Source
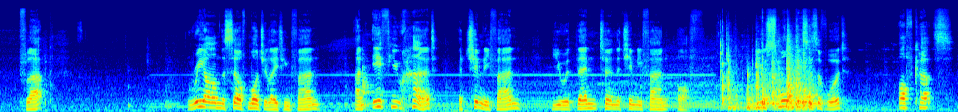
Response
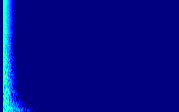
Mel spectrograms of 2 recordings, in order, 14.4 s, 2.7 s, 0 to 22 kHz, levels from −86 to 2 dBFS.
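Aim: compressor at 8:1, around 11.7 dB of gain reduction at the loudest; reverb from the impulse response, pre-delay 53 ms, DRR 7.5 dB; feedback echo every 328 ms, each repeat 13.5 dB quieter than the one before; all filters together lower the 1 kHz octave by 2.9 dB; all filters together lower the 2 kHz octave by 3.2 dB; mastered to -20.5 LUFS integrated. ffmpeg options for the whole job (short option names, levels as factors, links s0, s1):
-filter_complex "[0:a]equalizer=f=1000:t=o:g=-3.5,equalizer=f=2000:t=o:g=-3,acompressor=threshold=0.0501:ratio=8,aecho=1:1:328|656:0.211|0.0444,asplit=2[s0][s1];[1:a]atrim=start_sample=2205,adelay=53[s2];[s1][s2]afir=irnorm=-1:irlink=0,volume=0.168[s3];[s0][s3]amix=inputs=2:normalize=0,volume=3.55"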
